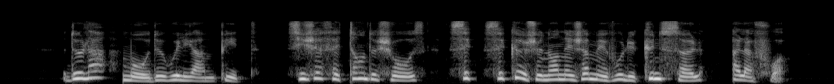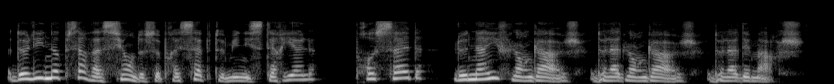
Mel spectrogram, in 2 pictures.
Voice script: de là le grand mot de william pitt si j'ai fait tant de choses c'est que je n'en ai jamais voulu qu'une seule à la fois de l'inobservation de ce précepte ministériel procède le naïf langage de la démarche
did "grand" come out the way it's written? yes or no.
no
